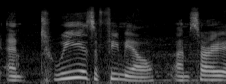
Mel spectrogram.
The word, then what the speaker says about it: Thuy: It's pronounced Tiwi. Twee. Is that Twee? Twee. See, I can't even read. Okay, Twee. So All sorry.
